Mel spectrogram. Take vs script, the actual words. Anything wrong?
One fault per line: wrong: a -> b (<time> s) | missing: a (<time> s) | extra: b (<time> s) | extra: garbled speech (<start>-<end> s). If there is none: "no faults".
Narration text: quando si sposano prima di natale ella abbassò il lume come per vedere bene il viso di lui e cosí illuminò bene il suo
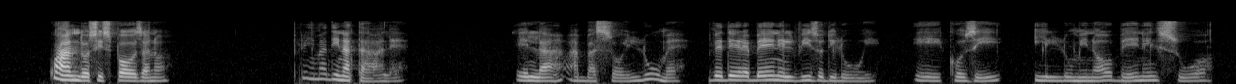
missing: come per (6.9 s)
